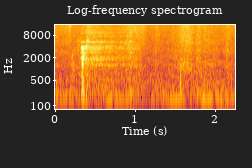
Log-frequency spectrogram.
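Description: Near silence: room tone, with one faint short click about a third of a second in.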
